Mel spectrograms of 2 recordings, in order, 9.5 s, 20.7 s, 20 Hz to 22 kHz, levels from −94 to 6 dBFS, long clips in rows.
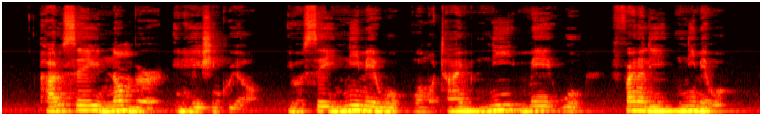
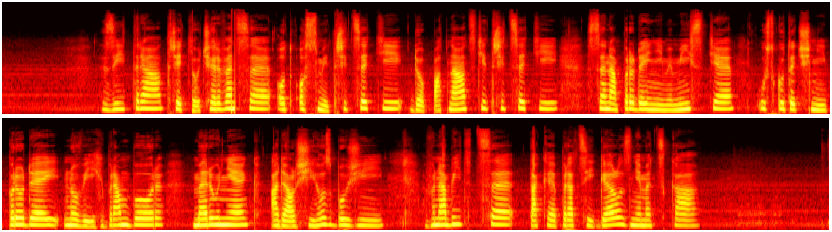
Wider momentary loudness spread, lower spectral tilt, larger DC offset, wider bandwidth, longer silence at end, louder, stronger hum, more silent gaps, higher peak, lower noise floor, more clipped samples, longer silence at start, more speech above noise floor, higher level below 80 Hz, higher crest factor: first, 19 LU vs 9 LU; first, -7 dB/octave vs -5.5 dB/octave; neither; first, 19 kHz vs 14 kHz; second, 0.35 s vs 1.65 s; second, -22 LUFS vs -17 LUFS; neither; neither; second, -8 dBFS vs 0 dBFS; about the same, -49 dBFS vs -50 dBFS; neither; second, 0.5 s vs 1.25 s; second, 27 dB vs 33 dB; second, -56 dBFS vs -50 dBFS; about the same, 16 dB vs 18 dB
